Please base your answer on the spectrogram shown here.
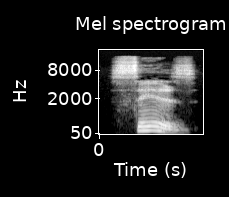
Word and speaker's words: says: Present tense, say, says. Be careful with the pronunciation of says.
